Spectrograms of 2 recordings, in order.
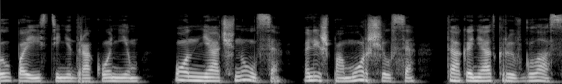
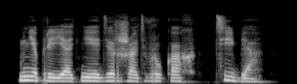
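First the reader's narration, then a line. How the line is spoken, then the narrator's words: Amused snort. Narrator (Russian): хмыкнул он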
